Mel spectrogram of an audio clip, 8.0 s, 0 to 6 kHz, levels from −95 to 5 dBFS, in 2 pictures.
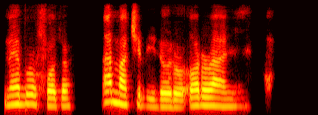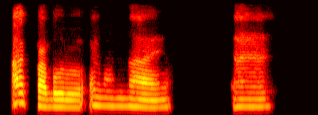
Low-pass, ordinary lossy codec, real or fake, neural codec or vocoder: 5.4 kHz; none; fake; codec, 16 kHz, 1.1 kbps, Voila-Tokenizer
